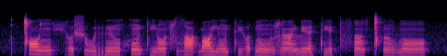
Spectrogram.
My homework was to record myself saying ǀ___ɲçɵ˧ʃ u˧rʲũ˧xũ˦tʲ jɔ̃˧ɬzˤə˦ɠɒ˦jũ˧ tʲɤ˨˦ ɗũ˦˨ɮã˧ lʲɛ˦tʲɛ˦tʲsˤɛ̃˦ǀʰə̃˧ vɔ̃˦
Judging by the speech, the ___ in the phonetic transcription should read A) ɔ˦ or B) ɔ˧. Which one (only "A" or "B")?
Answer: A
